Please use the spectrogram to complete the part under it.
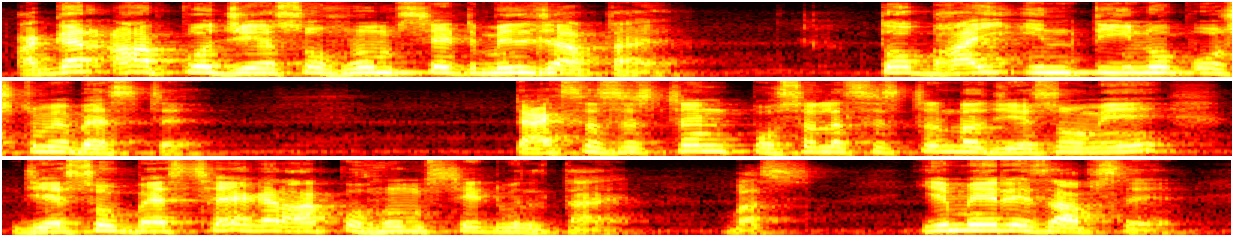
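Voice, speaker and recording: Man, young adult, high-pitched, casual teacher, chatty, checks understanding. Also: animated, moderate pace, fairly bright tone. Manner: chatty, repeats "theek hai na" to check understanding. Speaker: exam coaching teacher. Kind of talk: casual explainer talk to students.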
